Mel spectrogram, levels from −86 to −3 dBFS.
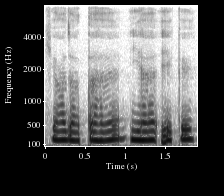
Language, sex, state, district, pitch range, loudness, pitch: Hindi, male, Chhattisgarh, Kabirdham, 180-195 Hz, -13 LUFS, 185 Hz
